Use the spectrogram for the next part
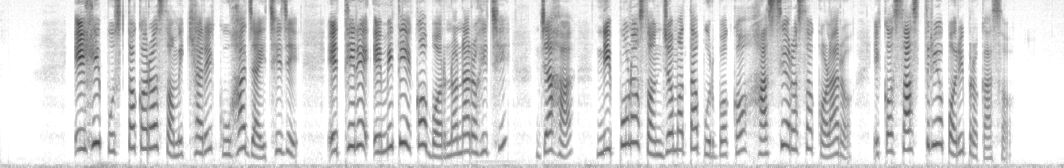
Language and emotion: Odia, neutral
